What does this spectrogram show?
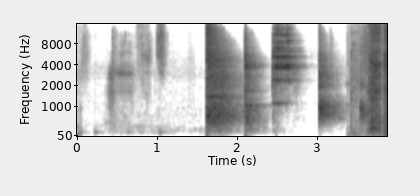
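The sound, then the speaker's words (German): A sound effect of sharp, crackling slap-like hits, a few faint ticks first, then about four loud bursts with a fizzing, sputtering edge, separated by brief gaps. “Das klingt, als hätte die Person, die spricht, eine knallende Ohrfeige bekommen, die so richtig britzelt und spratzt.”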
